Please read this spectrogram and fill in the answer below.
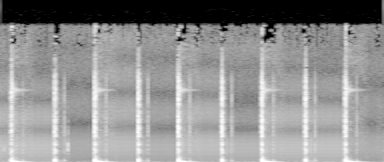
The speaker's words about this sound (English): Okay, so we got that nicely synced up, and you can hear the clock click through my microphone.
